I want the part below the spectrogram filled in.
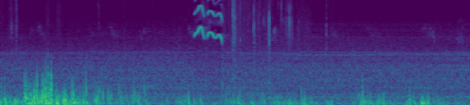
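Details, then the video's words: A wild Red-tailed hawk waits for food and begs before being given raw chicken. It gives a single high, quavering whistle midway, over steady low rumbling, rustling and knocks. "Wild Red Tailed Hawk Makes Calls and Takes Raw Chicken"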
